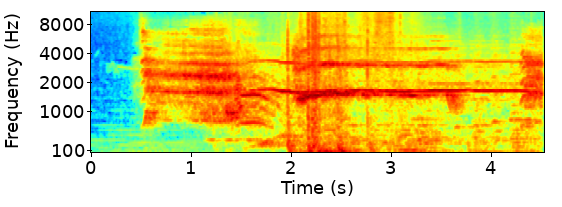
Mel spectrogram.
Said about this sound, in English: The next morning, James and Michelle are awoken by screaming.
